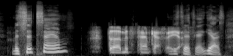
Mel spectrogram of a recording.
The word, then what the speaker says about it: Mitsitam: you ran the the m i want to pronounce it correctly mitsitam the mitam cafe yes yes so what's the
